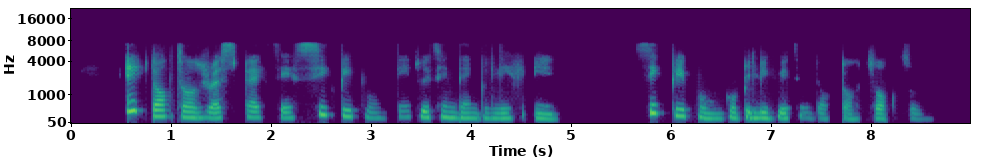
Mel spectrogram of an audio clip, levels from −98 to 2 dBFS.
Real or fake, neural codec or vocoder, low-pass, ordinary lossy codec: fake; codec, 16 kHz, 1 kbps, X-Codec, HuBERT features, trained on balanced general audio; 7.2 kHz; none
